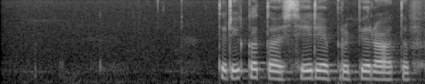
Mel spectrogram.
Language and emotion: Russian, neutral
